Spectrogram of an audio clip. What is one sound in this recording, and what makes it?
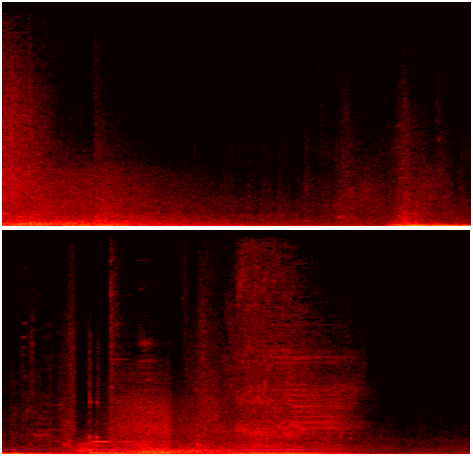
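Magic spells crackle and burst during a fantasy battle.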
